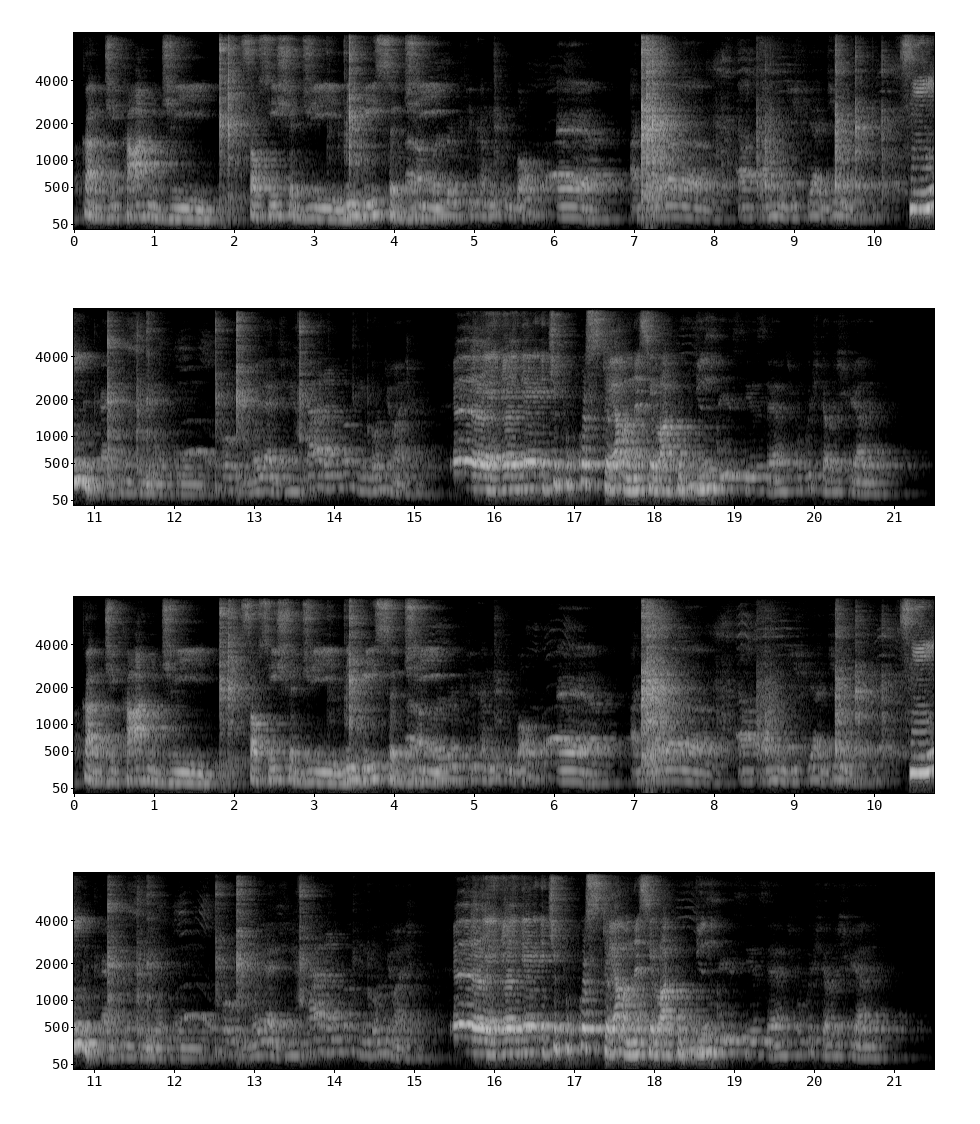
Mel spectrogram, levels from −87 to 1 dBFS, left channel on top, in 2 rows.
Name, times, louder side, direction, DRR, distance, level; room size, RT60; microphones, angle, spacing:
voice 1, 0.1-1.7 2.1-4.6 10.3-11.0 15.5-18.7, right 1 dB, 10° right, -1 dB, 0.5 m, -32 dB
sound 1, 1.2-1.4 1.8-2.2 2.7-2.8 3.2-4.5 4.9-5.3 5.8-5.9 7.0-8.9 9.5-12.1 12.4-13.2 13.5-14.5 14.8-15.0 15.7-15.8 16.0-16.1 16.3-16.4 16.7-17.0 17.4-17.5 17.8-17.9, left 1 dB, 20° left, 0.9 m, -38 dB
voice 2, 4.1-6.6 7.0-8.0 8.3-9.8 11.1-15.0 18.3-20.8, equal, 50° left, -3 dB, 1.6 m, -43 dB
sound 2, 4.2-5.0 5.6-6.5 7.2-8.0 8.3-9.1 9.7-10.6 11.8-12.7 13.2-13.9 14.5-15.3 16.3-17.2 17.9-18.8 19.2-19.3, right 2 dB, 35° right, 1.1 m, -51 dB
5.3 x 4.7 x 4.2 m, 1.2 s
head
